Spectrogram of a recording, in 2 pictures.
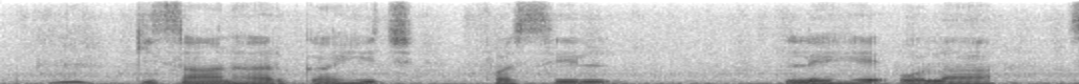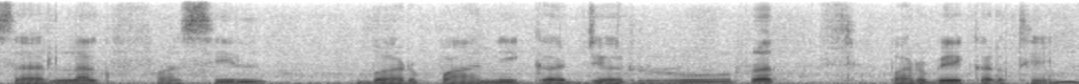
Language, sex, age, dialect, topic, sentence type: Chhattisgarhi, male, 25-30, Northern/Bhandar, agriculture, statement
